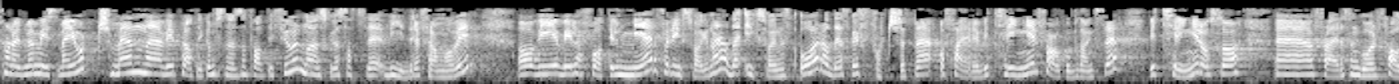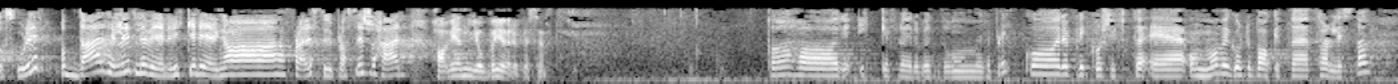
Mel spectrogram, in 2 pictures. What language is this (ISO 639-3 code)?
nor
